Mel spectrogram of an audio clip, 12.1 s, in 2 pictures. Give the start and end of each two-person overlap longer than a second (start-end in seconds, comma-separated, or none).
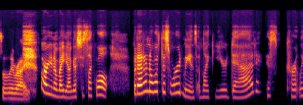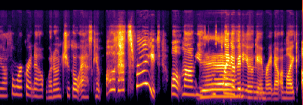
10.0-11.4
